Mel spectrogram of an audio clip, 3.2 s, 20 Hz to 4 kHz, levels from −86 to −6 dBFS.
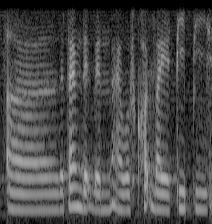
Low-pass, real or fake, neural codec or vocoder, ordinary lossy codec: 3.6 kHz; real; none; none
